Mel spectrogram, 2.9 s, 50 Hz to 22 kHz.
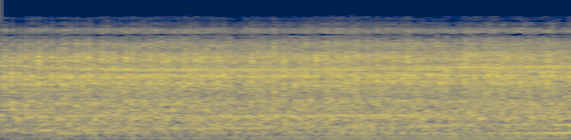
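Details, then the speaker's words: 1966 IH 1206 Wheatland standard diesel tractor after head gasket repair, idling about half an hour to warm up before dyno break-in: even, steady diesel clatter with no knocks or misses. Owner says it sounds fine, no concerns. Normal idle. "well while that thing idles and gets some heat in itself I've it's probably been running a half hour now sounds fine everything is good no real concerns there"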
